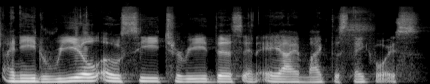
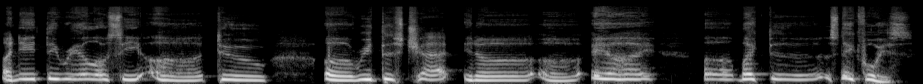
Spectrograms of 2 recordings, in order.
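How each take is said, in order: First: Said in the usual way. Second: High, loud put-on voice with halting uhs; exaggerated high-pitched AI impression, stretching the words; AI Mike the Snake. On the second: Streamer performs a chatter's requested read, high AI Mike the Snake voice. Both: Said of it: "this is a requested, uh, voice".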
